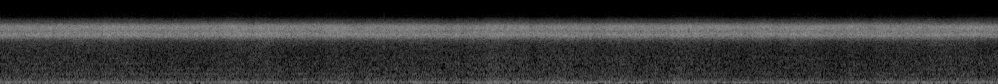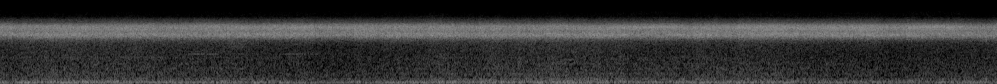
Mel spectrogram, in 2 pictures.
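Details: 17-year cicadas in Indiana, summer 2021: a dense, unbroken high shrill drone from a massed chorus holds perfectly steady throughout, with no pauses or pulses; only faint low background rumble beneath.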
